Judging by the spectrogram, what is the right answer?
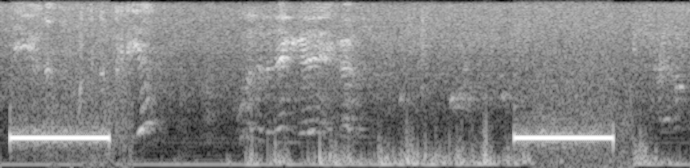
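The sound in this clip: Two steady mid-pitched telephone calling-tone bursts, each about a second long and several seconds apart, with soft rustling and low background noise in the gaps between them.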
